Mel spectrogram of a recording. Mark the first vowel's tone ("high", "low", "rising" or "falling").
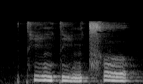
falling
